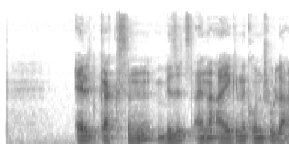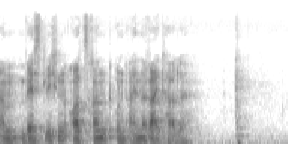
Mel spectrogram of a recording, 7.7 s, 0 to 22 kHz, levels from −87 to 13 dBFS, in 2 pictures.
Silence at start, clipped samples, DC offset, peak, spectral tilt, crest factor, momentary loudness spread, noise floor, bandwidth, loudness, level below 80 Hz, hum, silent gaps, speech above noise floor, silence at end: 1 s; under 0.1%; under 0.1%; -8 dBFS; -5.5 dB/octave; 20 dB; 10 LU; -59 dBFS; 15.5 kHz; -27 LUFS; -54 dBFS; none; none; 33 dB; 0.6 s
